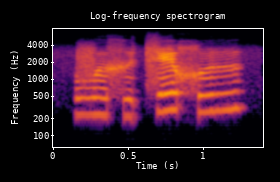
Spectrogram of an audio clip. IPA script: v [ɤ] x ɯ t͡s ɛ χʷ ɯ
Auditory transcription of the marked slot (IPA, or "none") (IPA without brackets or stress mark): ɤ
